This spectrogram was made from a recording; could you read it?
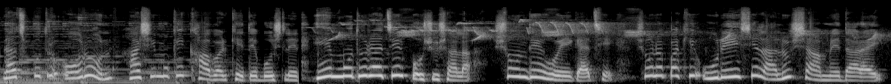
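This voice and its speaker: A woman narrates a fairytale cartoon from a script, setting out the story as its storyteller. Music plays clearly behind her voice. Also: high voice, very animated, moderate pace.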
